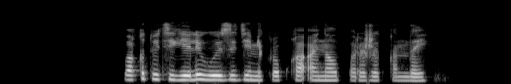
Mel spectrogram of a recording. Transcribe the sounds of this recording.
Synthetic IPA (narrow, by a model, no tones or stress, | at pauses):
wɑqət̪wɵt̪e̞ɡʲe̞lɪwɵzɪd̪e̞mʲikro̞p̚qɑʔɑjnɑlˠəp̚bɑɾɑʒɑt̪̚qɑnd̪ɑj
